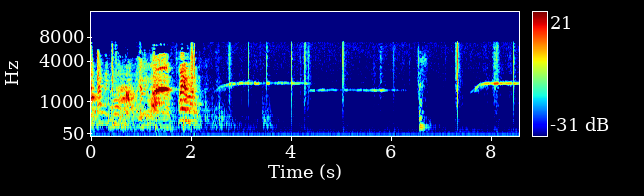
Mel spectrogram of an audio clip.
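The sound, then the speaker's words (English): In a drama featuring Holmes, shouting voices give way to a man's whistled signal: long, steady, high-pitched whistle notes that slide up into a held tone, repeated three times, with a few sharp ticks and thumps between them. “Holmes, that's him. That's the signal.”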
